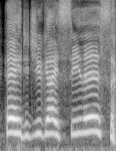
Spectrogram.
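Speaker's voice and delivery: put-on high, slow excited kid. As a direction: call out like an eager kid. Kids running after people.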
